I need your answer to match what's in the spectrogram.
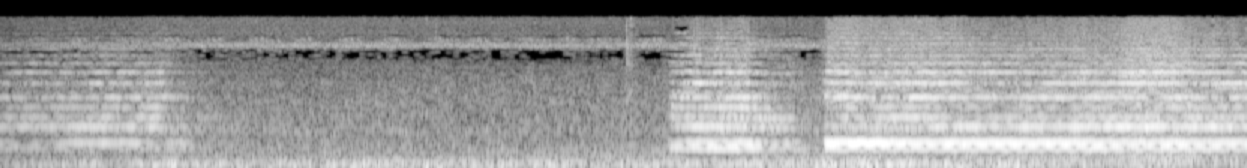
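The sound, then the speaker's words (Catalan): A train rumbles steadily along the rails while passing a level crossing, then sounds a long, loud horn blast that rises after a few seconds and holds strong until the end, with no voices present. “Però el nostre viatge en tren continua i, com dèiem, viatge històric, eh?”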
